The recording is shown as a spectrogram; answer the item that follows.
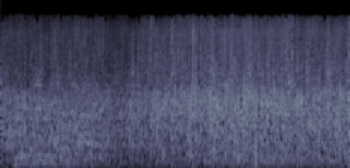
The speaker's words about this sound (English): they're still clapping.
